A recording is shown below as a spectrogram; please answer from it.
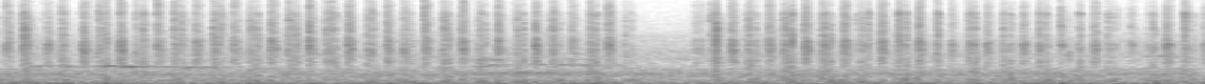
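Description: Long blue acrylic nails scratch fast along the narrow side of a white solid bar of soap held on its edge, with shavings piling below. A rapid, steady train of bright, crisp scraping strokes runs throughout, over a low rumble, with a brief softer dip just past the midpoint before the fast scratching resumes.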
